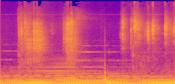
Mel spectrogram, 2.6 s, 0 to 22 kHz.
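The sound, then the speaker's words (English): A handful of seven dice, rolled for weapon damage in a tabletop game, rattle and clatter loudly, a dense burst of clicking that pauses briefly and then tumbles again, with no one speaking. “So, on dog number 1, roll your 7 dice.”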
